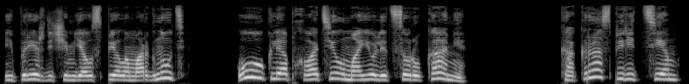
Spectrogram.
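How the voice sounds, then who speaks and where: A woman's voice: on the high side, unhurried, darkish tone, no echo. Woman narrating a novel, dry sound. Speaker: audiobook narrator.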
